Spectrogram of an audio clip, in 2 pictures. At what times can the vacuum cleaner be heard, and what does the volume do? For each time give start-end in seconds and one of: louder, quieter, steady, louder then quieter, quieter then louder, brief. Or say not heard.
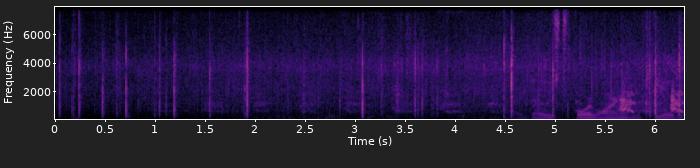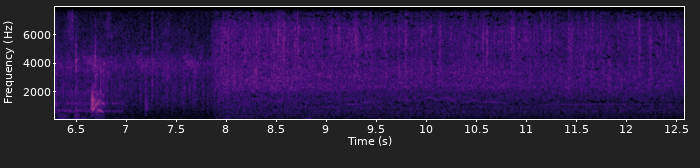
not heard.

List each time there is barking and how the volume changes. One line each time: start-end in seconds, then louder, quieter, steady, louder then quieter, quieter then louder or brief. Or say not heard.
1.1-7.2 louder.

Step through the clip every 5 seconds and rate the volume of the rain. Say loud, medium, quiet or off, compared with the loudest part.
loud, medium, medium.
